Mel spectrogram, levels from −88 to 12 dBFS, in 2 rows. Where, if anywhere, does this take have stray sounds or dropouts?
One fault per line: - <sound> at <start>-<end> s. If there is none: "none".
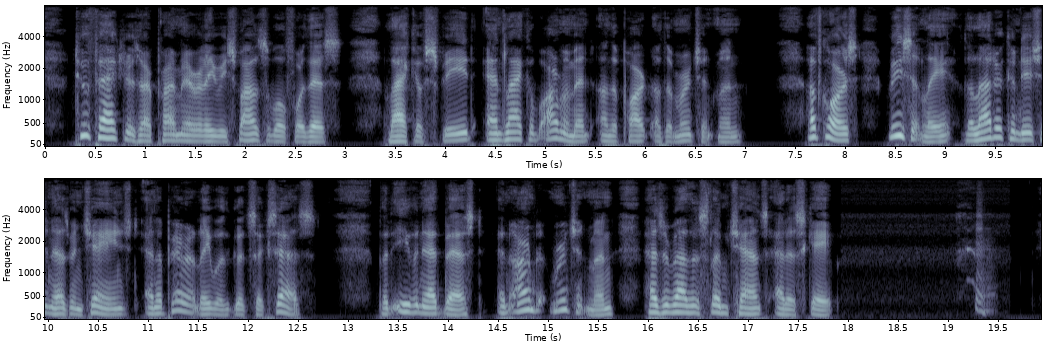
- laugh at 19.1-19.5 s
